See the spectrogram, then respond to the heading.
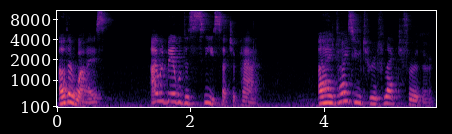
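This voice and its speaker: A woman voicing a stern female fortune-telling teacher who lectures in a grave, measured way at a table read. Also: medium pitch, sing-song, close to an everyday voice. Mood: solemn.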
